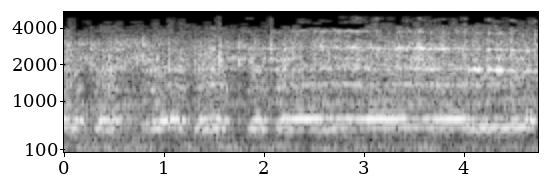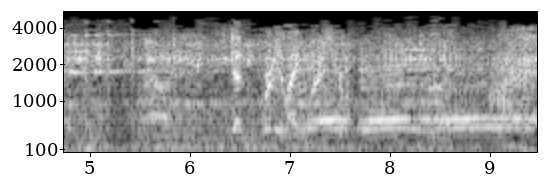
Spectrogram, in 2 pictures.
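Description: A moving steam circus train blows a long, loud whistle, its steady harmonic tones sounding almost continuously over a dense rumble and clatter of wheels and steam.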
